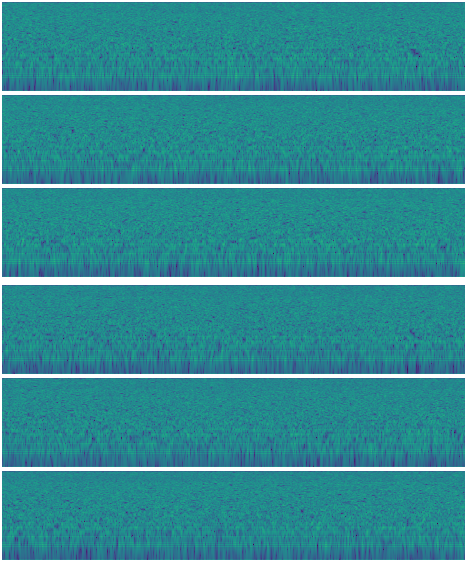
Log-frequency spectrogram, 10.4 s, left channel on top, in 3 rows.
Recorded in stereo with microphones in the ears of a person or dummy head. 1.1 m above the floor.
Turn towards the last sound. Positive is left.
No sound to turn to.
